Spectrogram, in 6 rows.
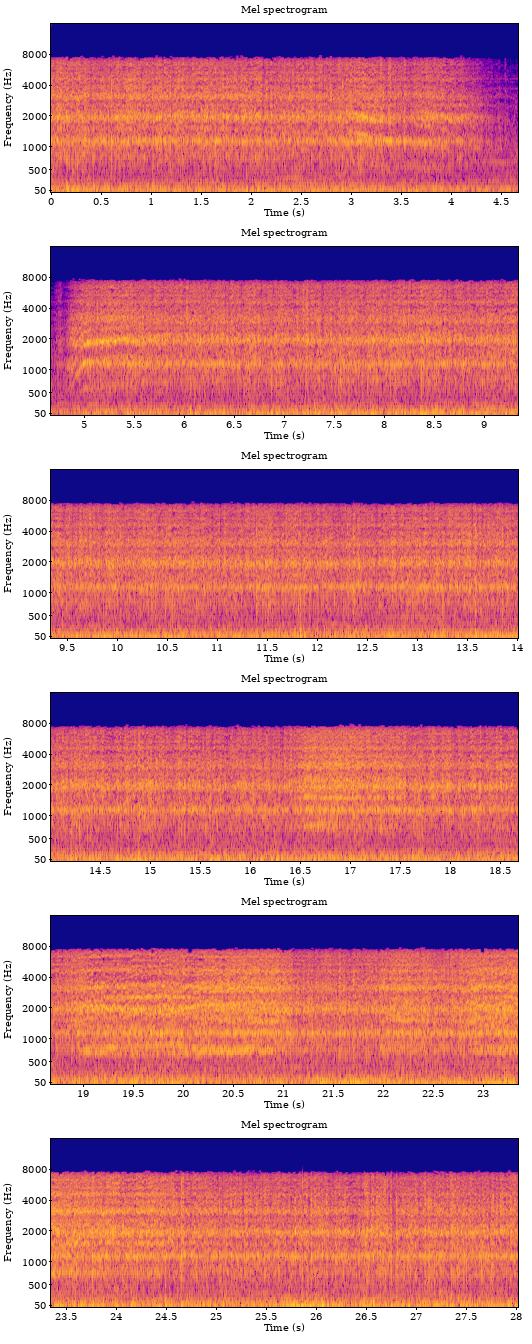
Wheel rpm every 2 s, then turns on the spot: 200, 180, 100, 190, 200, 200, 200, 200, 200, 200, 200, 200, 200, 190.
none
